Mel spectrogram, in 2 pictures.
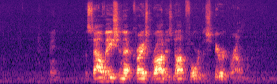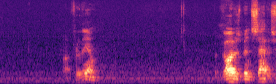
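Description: A middle-aged man speaks with animation through a microphone, pausing between phrases.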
